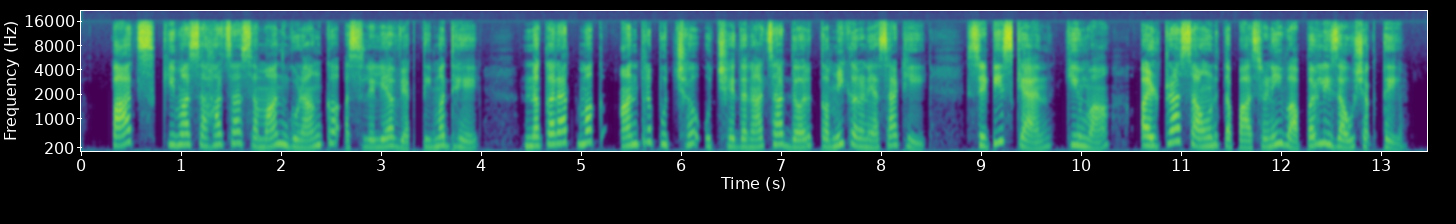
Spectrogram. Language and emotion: Marathi, neutral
